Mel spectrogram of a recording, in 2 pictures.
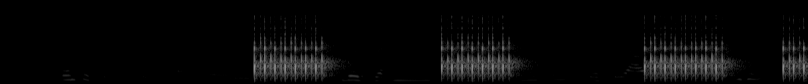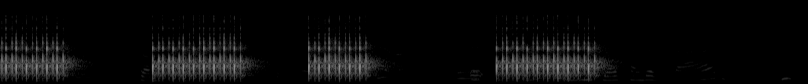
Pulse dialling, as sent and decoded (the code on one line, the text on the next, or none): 7 / 7 / 8 / 9 / 9 / 6 / 10
7 7 8 9 9 6 0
